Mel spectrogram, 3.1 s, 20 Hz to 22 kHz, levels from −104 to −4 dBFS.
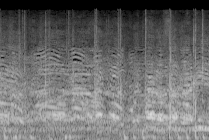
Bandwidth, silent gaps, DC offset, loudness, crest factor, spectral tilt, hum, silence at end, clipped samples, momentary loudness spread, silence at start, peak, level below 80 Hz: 17 kHz; none; under 0.1%; -27 LUFS; 18 dB; -4.5 dB/octave; none; 0 s; under 0.1%; 6 LU; 0 s; -10 dBFS; -50 dBFS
